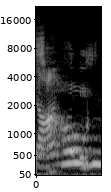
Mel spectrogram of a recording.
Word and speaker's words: Houghton: It's Houghton, and I know it.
